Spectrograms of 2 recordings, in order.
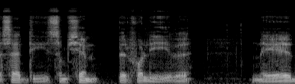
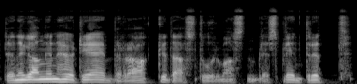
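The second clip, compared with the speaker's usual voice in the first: ordinary delivery, nothing marked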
